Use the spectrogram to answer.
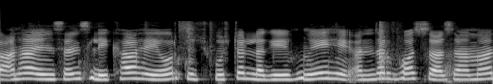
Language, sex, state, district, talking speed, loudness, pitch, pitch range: Hindi, female, Himachal Pradesh, Shimla, 170 wpm, -14 LUFS, 240 Hz, 225-260 Hz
